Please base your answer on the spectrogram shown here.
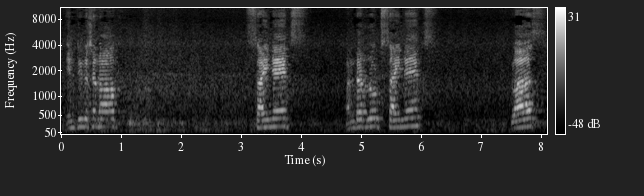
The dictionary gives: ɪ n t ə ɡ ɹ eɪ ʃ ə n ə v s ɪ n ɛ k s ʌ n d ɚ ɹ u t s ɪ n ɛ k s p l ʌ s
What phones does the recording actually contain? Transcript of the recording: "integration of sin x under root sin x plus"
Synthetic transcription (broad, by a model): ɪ n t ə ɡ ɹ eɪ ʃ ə n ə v s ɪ n ɛ k s ʌ n d ɚ l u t s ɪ n ɛ k s p l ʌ s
